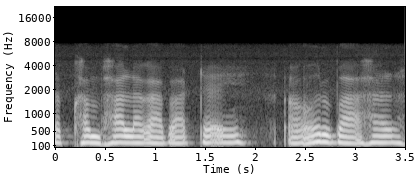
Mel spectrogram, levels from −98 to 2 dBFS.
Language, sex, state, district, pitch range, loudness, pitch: Bhojpuri, female, Uttar Pradesh, Ghazipur, 170-185 Hz, -14 LUFS, 180 Hz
